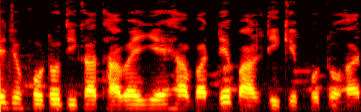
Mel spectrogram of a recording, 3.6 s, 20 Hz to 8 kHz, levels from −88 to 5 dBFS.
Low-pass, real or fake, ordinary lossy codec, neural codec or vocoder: none; real; none; none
